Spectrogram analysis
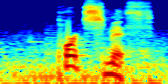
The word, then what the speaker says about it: Portsmouth: As a New Englander, I feel it's my duty to tell you that it's Portsmouth. Portsmith. Correct. Sorry.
